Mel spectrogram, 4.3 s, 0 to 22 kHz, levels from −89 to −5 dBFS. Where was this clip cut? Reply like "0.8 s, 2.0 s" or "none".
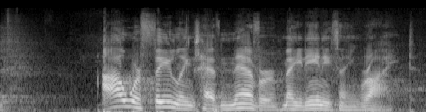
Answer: none

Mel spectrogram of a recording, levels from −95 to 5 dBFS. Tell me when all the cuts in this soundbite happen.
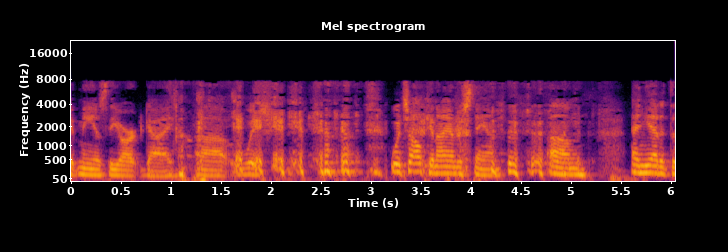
3.5 s

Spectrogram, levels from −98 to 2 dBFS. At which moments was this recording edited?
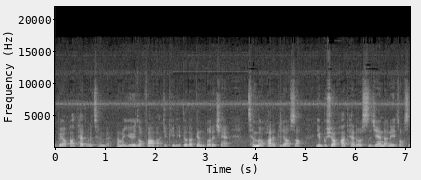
none

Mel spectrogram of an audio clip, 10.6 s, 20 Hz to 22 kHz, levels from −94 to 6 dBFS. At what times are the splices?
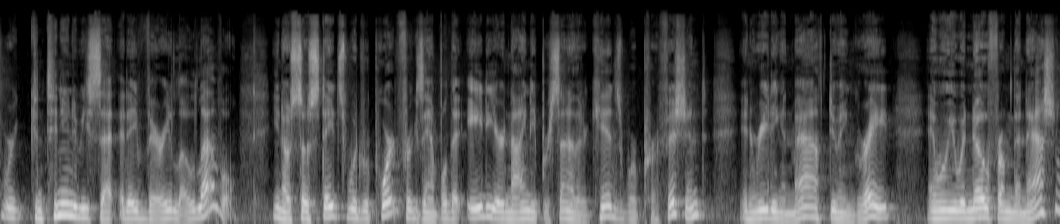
none

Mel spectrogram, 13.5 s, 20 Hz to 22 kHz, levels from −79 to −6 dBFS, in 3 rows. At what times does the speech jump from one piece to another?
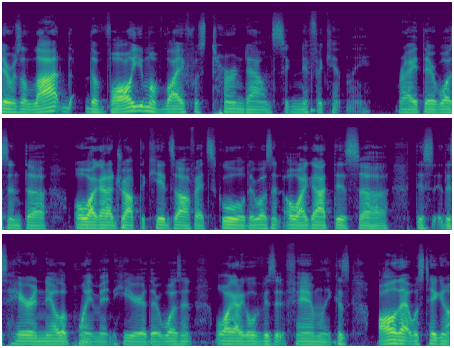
none

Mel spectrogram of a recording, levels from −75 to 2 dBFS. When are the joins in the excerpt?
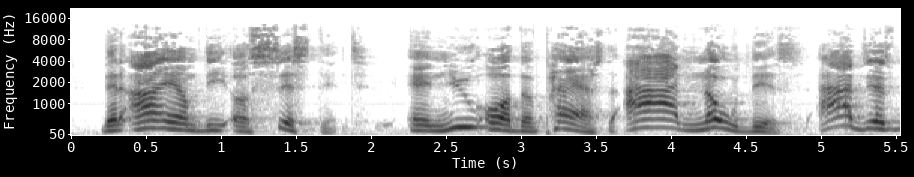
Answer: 2.1 s

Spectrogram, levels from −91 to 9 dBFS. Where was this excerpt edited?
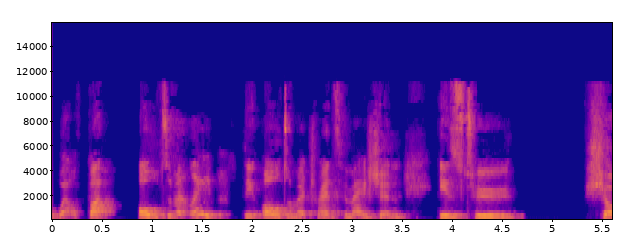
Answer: none

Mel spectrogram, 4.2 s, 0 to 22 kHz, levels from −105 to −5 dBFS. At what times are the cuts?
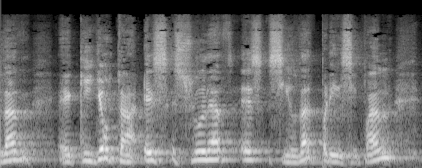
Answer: none

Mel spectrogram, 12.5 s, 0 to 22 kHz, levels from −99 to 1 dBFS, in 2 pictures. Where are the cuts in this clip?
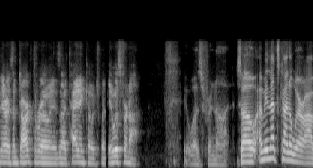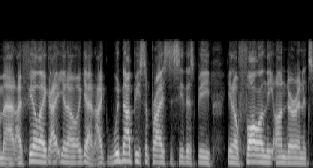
2.1 s, 4.7 s

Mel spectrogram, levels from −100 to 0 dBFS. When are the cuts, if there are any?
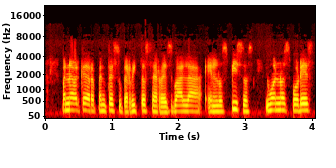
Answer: none

